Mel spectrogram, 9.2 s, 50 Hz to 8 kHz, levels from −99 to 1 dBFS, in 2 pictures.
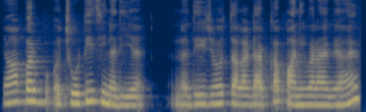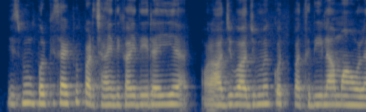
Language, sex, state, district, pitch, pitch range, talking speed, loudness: Hindi, female, Chhattisgarh, Balrampur, 195 Hz, 190-215 Hz, 215 wpm, -32 LUFS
